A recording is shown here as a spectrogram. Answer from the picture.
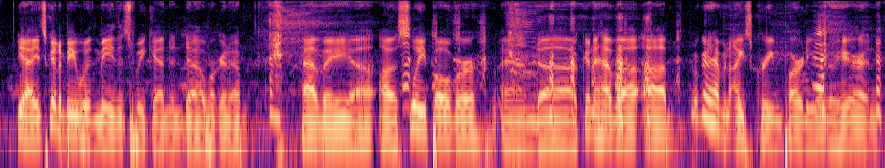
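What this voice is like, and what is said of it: Imitates a generic adult father. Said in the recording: “I could impersonate an adult and call all of our parents ... sound like an adult ... I could impersonate a generic father”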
